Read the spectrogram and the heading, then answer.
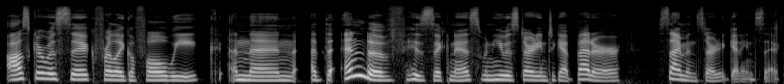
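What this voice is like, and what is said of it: Sick-sounding voice. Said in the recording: “I don't know if you guys can tell by my voice, but I'm sick.”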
